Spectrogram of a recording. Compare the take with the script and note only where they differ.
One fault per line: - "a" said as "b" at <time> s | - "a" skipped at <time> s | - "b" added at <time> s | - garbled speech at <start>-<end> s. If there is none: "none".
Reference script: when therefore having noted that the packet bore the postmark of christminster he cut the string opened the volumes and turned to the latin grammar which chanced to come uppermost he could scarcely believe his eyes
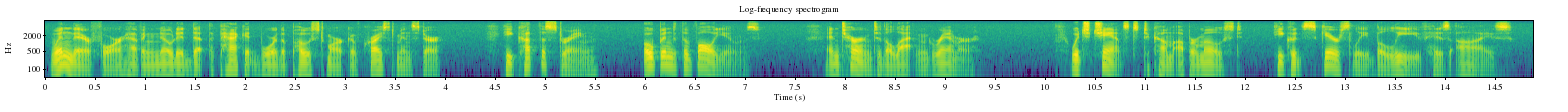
none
